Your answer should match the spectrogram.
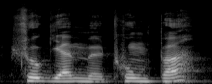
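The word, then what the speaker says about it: Chögyam Trungpa: Il y a un auteur que j'aime beaucoup, c'est un maître tibétain qui s'appelle Chogyam Trungpa. Ça s'écrit comme ça se prononce.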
